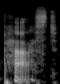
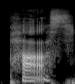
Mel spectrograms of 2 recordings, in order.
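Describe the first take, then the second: First: It is said a non-Australian way. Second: It is said the Australian way. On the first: "not past" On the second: "we say past"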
